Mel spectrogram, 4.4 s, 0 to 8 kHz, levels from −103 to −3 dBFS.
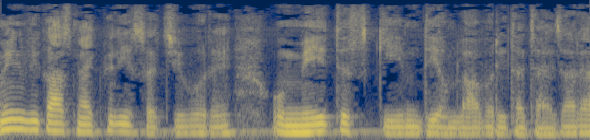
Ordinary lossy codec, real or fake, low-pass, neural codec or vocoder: MP3, 48 kbps; real; 7.2 kHz; none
